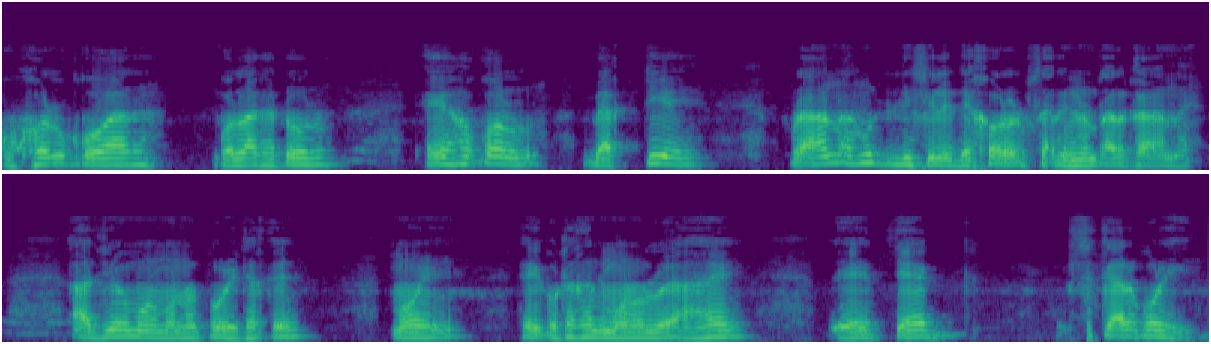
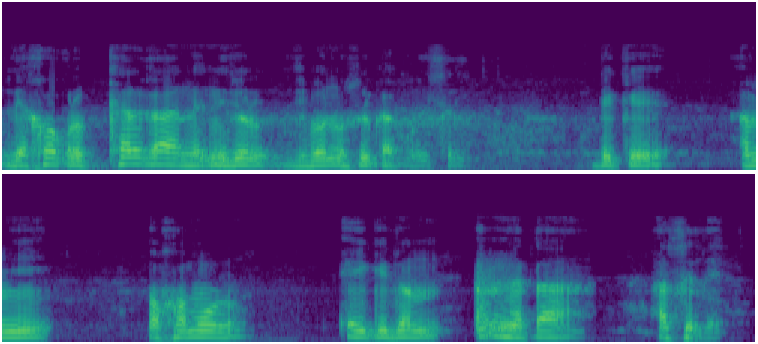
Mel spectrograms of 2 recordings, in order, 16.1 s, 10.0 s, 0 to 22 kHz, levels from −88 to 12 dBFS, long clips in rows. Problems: none marked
